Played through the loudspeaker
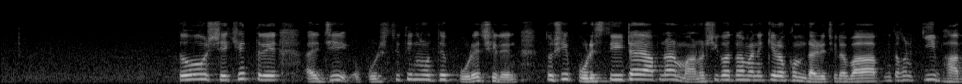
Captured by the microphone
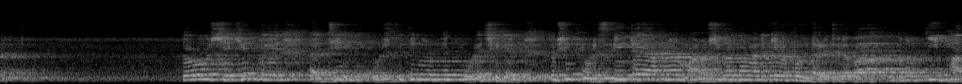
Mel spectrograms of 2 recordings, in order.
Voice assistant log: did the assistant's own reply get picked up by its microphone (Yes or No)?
Yes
